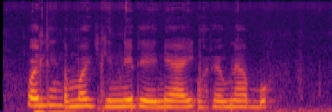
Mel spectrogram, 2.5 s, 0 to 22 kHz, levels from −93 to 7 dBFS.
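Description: A chunked recorder likely drops roughly 300 ms at each hand-off, audio missing between chunks, so speech skips abruptly at 0.49, 0.74, 0.99, 1.24, 1.49 and 1.74 s.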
